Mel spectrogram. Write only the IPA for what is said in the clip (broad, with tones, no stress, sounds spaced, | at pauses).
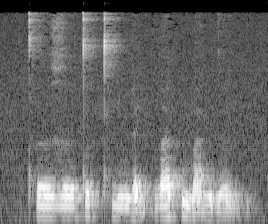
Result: t̪ʰ əː˧ ɣ əː˧ t̪ ə˦˥ p̚ t̪ʰ ɨ˧ ɲ a̰˧˨ j h w a˦˥ t̚ m a˨˩ ŋ ɗ ə̰˧˨ j ʔ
